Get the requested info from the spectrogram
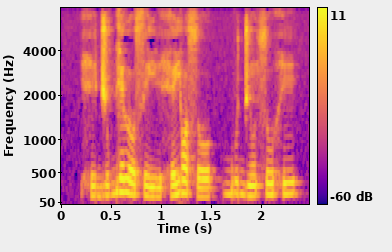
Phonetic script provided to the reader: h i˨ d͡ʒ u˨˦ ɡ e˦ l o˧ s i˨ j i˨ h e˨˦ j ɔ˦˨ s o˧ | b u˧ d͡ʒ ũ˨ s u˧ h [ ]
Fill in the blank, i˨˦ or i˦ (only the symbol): i˦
